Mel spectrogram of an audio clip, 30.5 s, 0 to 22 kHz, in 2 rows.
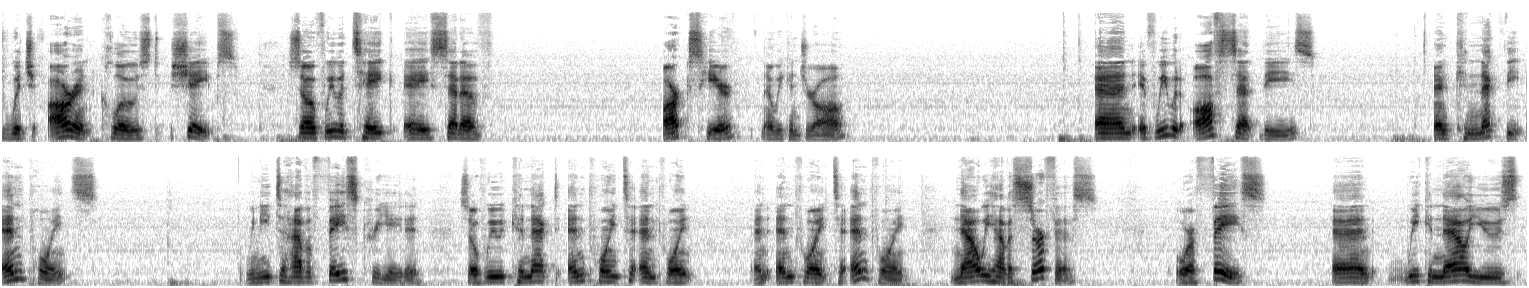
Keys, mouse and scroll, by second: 0.6 middle click, 1.2-2.5 shift+middle drag, 2.5 scroll down 1, 3.0-4.4 typing, 3.6 middle click, 4.4 click, 7.4-7.7 scroll up 1, 8.2 click, 9.1 click, 10.4 click, 10.9 space, 11.6 click, 12.6 space, 12.6 f, 13.1 click, 14.2 ctrl+z, 14.8 click, 16.8 click, 17.1-17.8 typing, 18.2 click, 19.6 q, 21.4 q, 22.8 click, 23.9 click, 24.4 space, 25.1 space, 25.6 shift+f, 27.1 click, 29.8 shift+f.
